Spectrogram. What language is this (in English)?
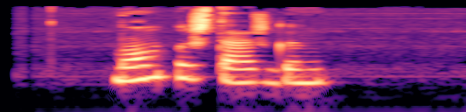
Mari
